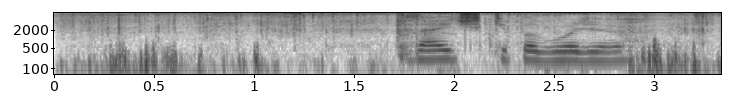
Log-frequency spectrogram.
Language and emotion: Russian, neutral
